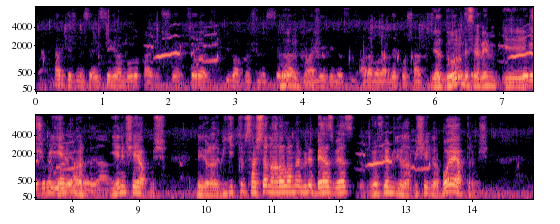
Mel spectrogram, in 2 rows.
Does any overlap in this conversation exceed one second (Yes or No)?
Yes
